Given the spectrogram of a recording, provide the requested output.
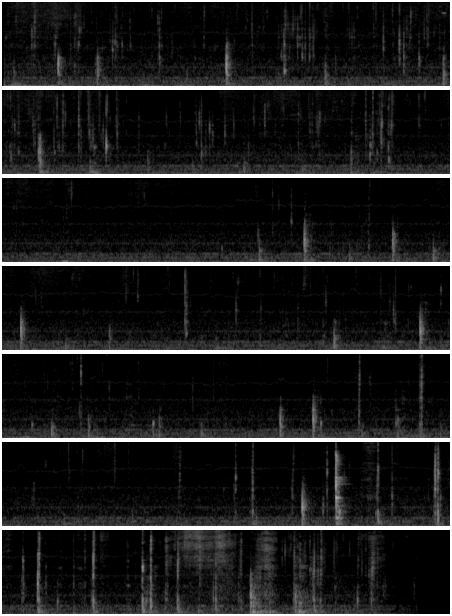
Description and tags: Stirring come Indian food while cooking on stove.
